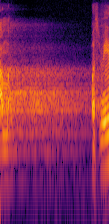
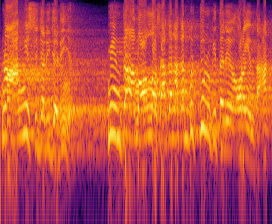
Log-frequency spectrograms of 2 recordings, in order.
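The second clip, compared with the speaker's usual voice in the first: high, loud, driving sermon delivery; full-force preacher rising to a shout; fiery preaching; 10 semitones higher, 4 dB louder than usual. Acted. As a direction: hammer it home from the pulpit.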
